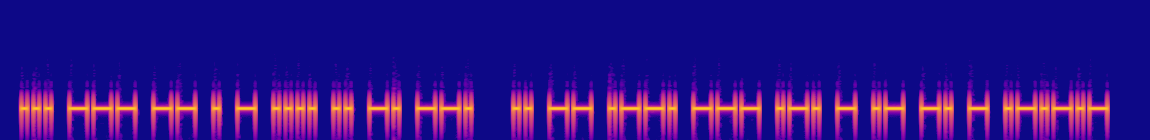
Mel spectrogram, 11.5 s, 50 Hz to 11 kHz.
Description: Morse code, heard as a keyed tone, about 21 wpm, 700 Hz. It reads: SOMETHING IMPORTANT.
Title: Sentences with 5-Word Phrases - 20wpm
